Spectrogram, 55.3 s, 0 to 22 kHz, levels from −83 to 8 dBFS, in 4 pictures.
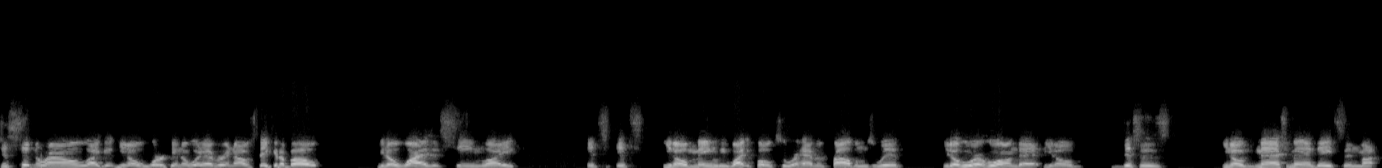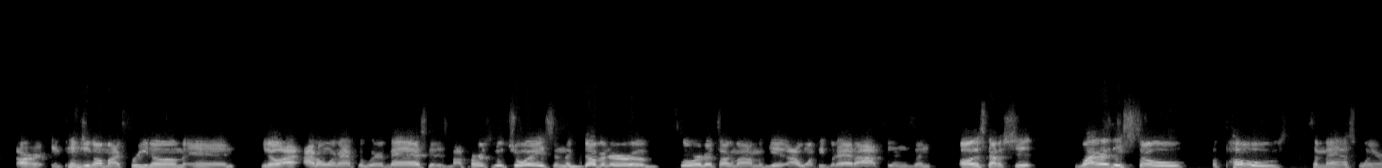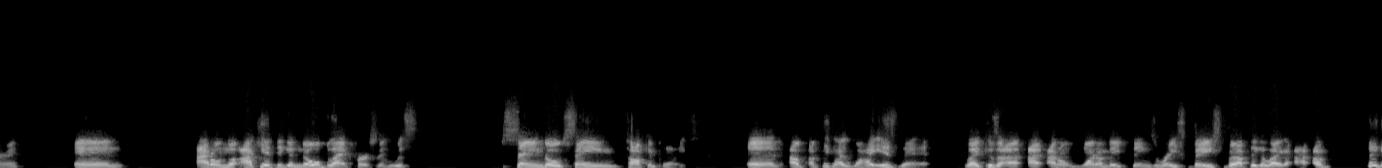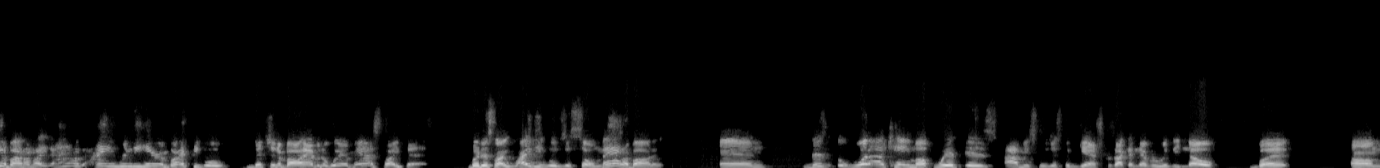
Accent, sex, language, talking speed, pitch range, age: American, male, English, 220 wpm, 165-205 Hz, 30-49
